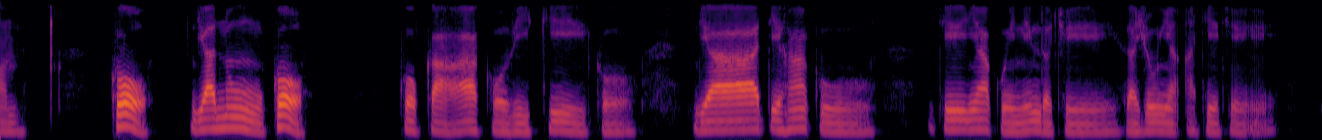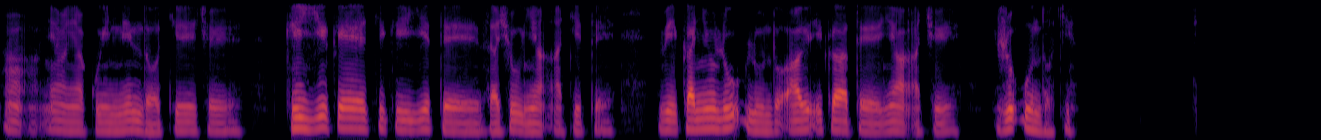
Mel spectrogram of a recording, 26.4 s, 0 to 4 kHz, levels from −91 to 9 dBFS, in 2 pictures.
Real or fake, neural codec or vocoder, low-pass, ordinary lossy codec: fake; codec, 16 kHz, 8 kbps, FreqCodec, larger model; 3.6 kHz; none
